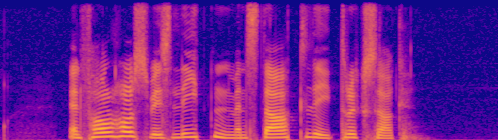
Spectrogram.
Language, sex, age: Norwegian, female, 42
